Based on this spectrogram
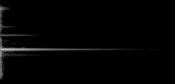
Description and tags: clean ci 5
eliasheunincks musicbox-samplepack, i just cleaned it. sounds less organic now.
clean, metal, musicbox, note, sample, toy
